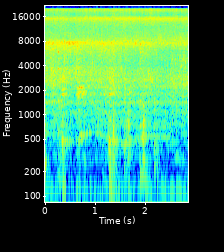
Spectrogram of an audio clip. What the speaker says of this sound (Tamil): தக்காளி எல்லாமே ஆட் பண்ணியாச்சு. வதக்கி விட்டுக்கலாம் நல்லா.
